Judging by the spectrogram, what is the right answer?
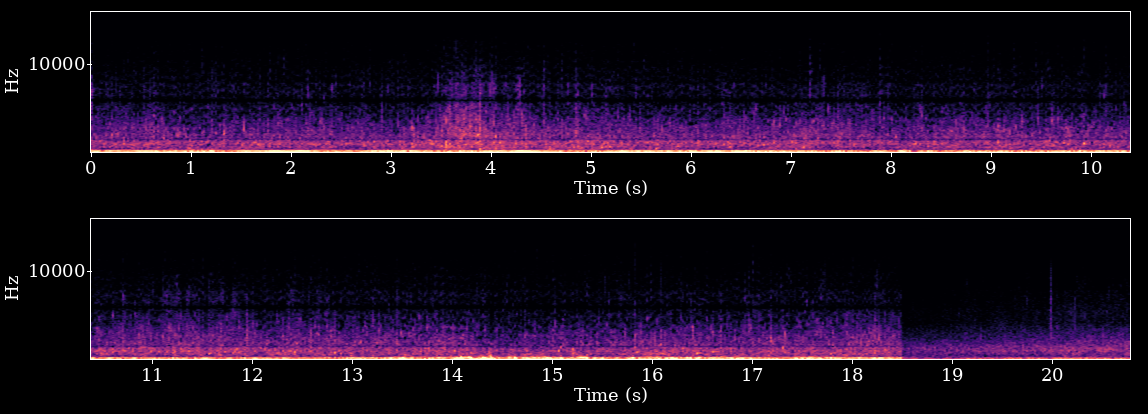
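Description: Shallow stony stream rushing and splashing steadily around wading legs. It drops abruptly to a softer, quieter flow near the end.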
